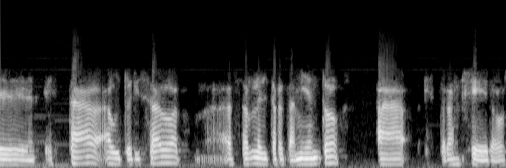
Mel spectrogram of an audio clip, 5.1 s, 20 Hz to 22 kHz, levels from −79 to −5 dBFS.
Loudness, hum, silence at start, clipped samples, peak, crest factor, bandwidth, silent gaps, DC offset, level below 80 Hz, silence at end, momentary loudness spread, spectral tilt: -16 LUFS; none; 0 s; under 0.1%; -2 dBFS; 14 dB; 6.2 kHz; none; under 0.1%; -48 dBFS; 0 s; 9 LU; -8.5 dB/octave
